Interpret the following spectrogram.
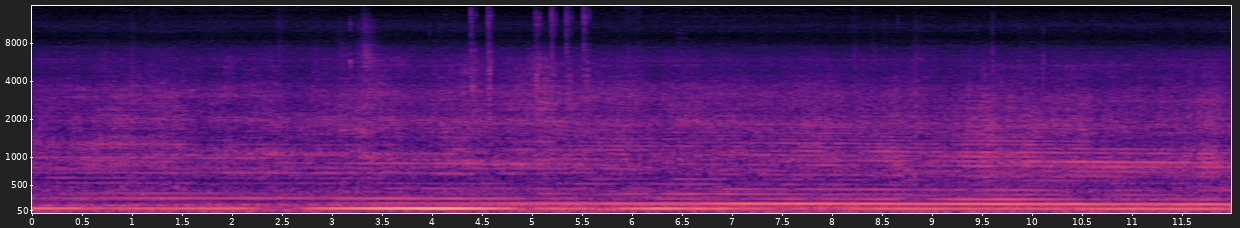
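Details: Loud engine drone with steady low tones that swells briefly, plus a few faint ticks, and no animal sounds.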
